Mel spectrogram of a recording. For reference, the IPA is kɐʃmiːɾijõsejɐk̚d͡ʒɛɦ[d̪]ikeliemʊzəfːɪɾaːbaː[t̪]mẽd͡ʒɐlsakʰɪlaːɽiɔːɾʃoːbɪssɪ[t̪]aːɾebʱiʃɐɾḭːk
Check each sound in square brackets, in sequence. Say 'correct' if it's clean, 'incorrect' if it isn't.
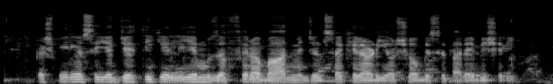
incorrect: t̪, incorrect: d̪, correct

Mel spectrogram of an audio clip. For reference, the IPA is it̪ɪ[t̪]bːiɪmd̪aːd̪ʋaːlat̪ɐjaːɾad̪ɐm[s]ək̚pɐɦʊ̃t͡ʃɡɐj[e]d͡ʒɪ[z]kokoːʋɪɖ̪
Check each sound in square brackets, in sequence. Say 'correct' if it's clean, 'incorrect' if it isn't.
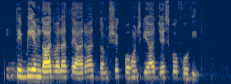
incorrect: none, incorrect: ʃ, incorrect: a, incorrect: s

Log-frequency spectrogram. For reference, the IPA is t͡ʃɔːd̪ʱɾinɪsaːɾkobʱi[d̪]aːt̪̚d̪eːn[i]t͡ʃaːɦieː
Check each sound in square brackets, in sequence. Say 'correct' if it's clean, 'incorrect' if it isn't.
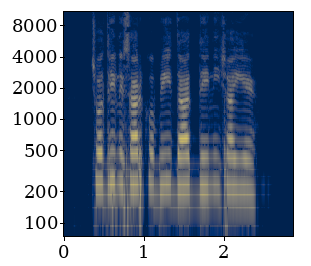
correct, correct

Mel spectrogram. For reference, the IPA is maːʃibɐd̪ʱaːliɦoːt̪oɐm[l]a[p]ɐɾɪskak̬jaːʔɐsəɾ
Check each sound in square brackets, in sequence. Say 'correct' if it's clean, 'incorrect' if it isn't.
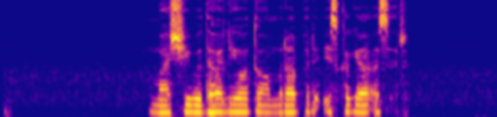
incorrect: ɾ, correct

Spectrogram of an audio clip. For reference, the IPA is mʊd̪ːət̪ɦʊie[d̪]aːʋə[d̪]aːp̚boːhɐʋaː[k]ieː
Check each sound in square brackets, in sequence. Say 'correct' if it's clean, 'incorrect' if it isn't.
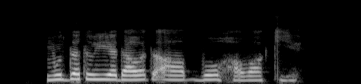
correct, incorrect: t̪, correct

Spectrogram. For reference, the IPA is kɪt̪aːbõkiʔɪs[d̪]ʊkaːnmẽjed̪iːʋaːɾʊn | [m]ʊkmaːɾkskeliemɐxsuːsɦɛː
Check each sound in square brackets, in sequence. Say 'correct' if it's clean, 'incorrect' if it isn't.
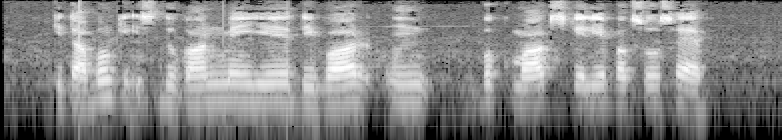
correct, incorrect: b

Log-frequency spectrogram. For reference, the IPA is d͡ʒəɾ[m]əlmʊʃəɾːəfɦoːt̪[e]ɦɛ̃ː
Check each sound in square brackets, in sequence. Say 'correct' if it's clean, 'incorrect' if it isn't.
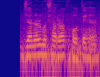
incorrect: n, correct

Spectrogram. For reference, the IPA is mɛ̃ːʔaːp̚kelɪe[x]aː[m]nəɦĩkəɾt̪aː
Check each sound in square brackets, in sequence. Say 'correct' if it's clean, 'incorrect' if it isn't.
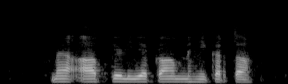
incorrect: k, correct

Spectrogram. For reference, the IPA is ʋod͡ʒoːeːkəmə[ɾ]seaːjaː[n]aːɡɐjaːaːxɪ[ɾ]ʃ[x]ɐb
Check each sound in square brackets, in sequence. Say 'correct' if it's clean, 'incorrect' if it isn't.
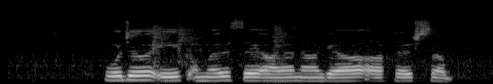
correct, correct, correct, incorrect: s

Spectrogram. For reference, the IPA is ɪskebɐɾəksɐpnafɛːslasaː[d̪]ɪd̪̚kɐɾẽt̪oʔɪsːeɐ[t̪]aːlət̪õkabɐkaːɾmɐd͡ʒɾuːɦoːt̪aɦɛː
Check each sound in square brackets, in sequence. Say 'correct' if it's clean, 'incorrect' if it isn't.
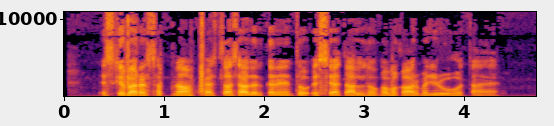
correct, incorrect: d̪

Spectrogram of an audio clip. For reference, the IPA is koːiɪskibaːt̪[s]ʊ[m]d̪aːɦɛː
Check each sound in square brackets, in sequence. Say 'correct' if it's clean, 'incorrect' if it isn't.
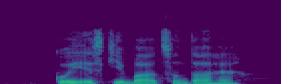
correct, incorrect: n

